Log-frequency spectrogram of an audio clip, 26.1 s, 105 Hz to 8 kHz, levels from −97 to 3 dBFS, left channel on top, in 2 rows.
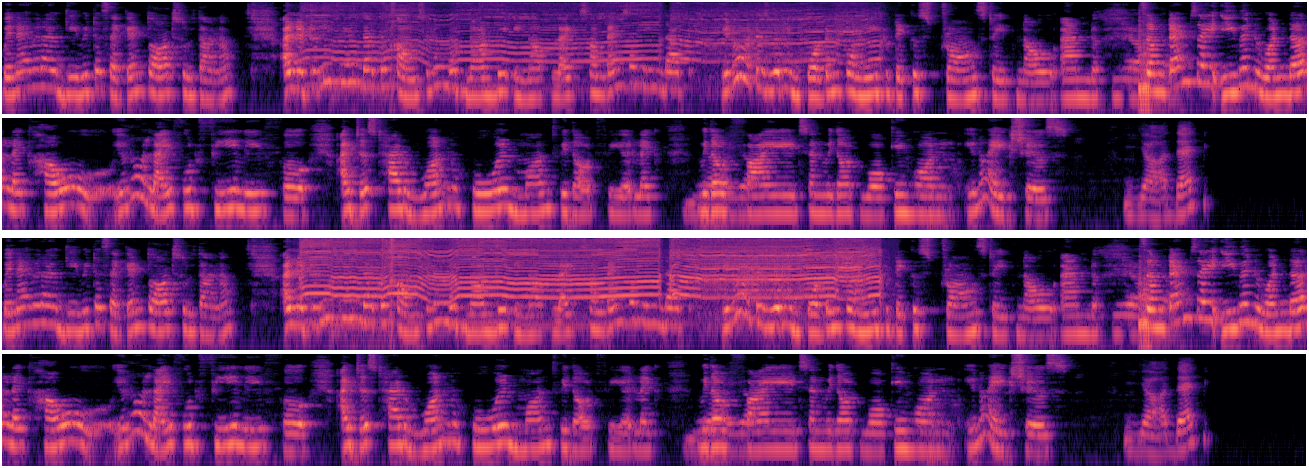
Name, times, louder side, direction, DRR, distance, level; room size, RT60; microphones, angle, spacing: voice 1, 0.0-6.9 7.2-11.2 11.4-19.6 20.0-23.7, equal, 15° left, 0.9 m, -32 dB
sound 1, 3.0-8.9, right 10 dB, 50° right, 0.3 m, -33 dB
voice 2, 11.1-11.8 19.9-20.6 24.3-25.1, right 2 dB, 75° left, 1.9 m, -37 dB
3.2 x 2.6 x 3.0 m
head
